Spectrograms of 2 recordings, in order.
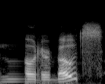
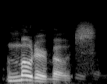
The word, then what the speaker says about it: motorboats: here this is motorboats so the stress is at the beginning instead of motorboats it's motorboats mother boats good one more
